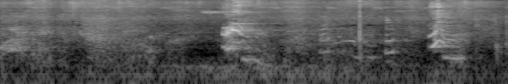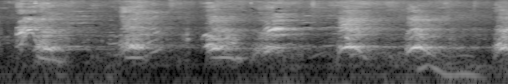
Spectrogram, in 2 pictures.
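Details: Eight-week-old Boston Terrier puppies from one litter, energetic, give a run of short, high, nasal yips about every third of a second. They follow a quieter stretch where a person calls out "hey" several times.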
